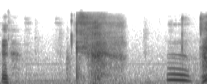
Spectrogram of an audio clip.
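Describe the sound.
A single sharp, breathy cough bursts out, loud and rough for about half a second, followed by a brief voiced sound afterward.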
